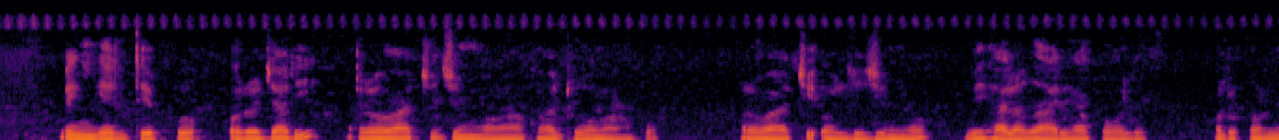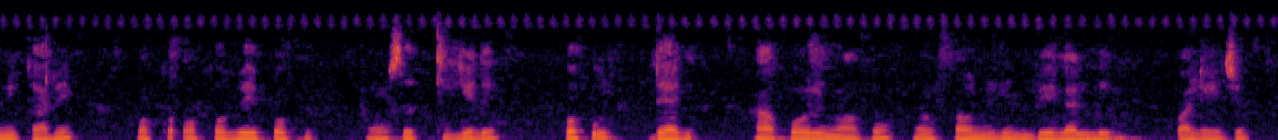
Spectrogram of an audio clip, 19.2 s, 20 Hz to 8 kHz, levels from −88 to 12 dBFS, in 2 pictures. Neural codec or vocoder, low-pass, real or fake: none; 7.2 kHz; real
